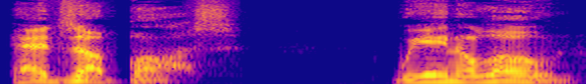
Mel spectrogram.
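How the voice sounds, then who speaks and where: Gravelly, cynical raider henchman. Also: medium pitch, sing-song, unhurried, a bit bright, no room sound, clean studio sound, exaggerated voice. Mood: alert. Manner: rough folksy slang, sardonic and menacing. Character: tough, cynical middle-aged male raider henchman. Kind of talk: video game character voice lines.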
